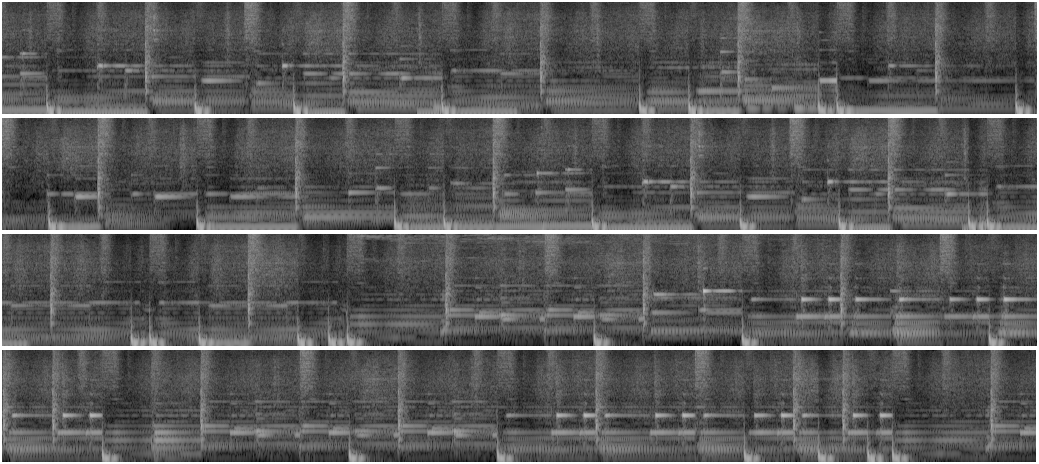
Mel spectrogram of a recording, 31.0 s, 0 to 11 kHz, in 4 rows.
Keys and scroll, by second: 10.6 m, 12.9 shift+Return, 24.4-25.5 typing.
